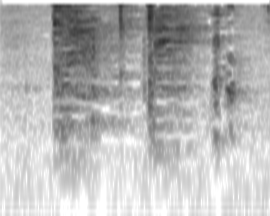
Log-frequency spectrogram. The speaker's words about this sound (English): How about those who don't like the way I handle the microphone when I cough?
